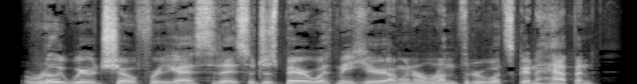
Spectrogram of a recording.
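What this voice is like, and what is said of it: Quiet, low-energy late-night voice. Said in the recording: “my voice is a bit quieter, and I'm probably not sounding as energetic as I usually sound”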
